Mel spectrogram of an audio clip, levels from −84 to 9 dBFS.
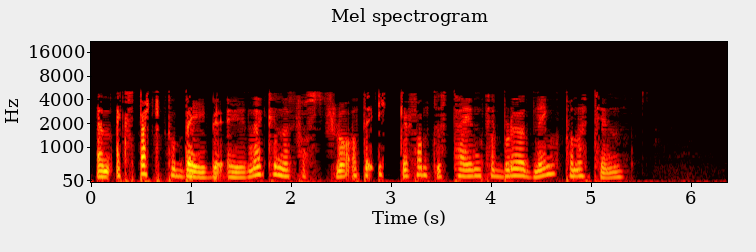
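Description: Throughout, the speech is dull and smeared with nothing above 5.2 kHz, likely heavy AAC compression at a bitrate consistent with 12 kbps, discarding upper bands.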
